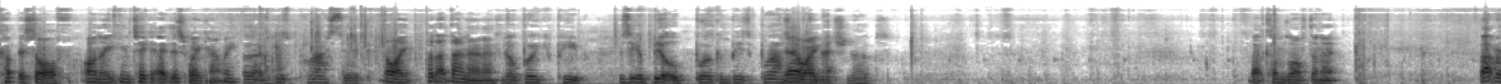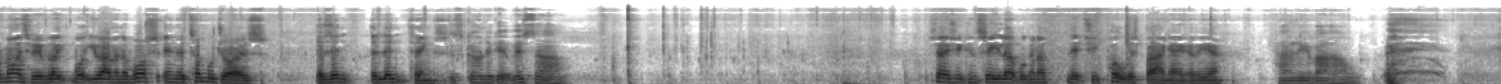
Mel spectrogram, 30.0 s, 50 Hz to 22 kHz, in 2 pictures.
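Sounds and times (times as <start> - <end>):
quiet rustling of dust bag: 1.0 - 8.2, 22.4 - 28.2.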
